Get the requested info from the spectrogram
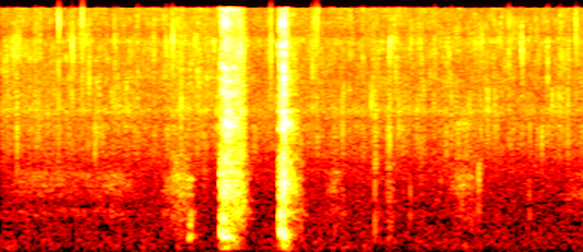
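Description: Faint steady sizzling of garlic shrimp in a small cast-iron skillet, the food still hot and steaming. About two seconds in come two short, loud puffs of breath half a second apart.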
